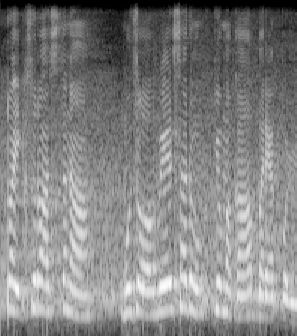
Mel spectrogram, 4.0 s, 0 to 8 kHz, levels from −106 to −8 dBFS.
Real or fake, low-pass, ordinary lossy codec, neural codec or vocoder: real; 7.2 kHz; Opus, 64 kbps; none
